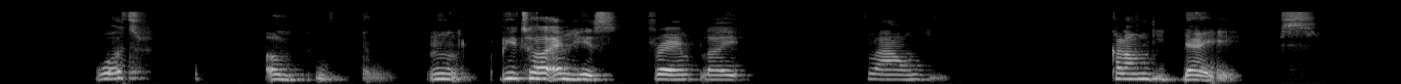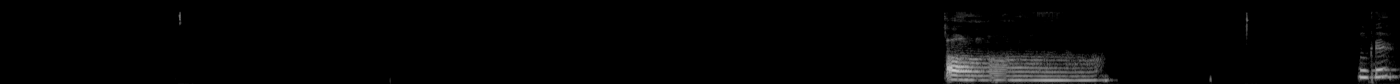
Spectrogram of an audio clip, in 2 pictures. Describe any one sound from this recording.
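A woman speaks clearly through an online call, pausing between phrases.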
